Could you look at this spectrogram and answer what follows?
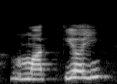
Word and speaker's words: मत्याः: मतिभिः मत्यै मतिभ्यां मतिभ्यः मत्यै मतये मतिभ्यां मतिभ्यः मत्याः मतेः मतिभ्यां मतिभ्यः मत्याः मतेः পঞ্চমীতে কি, ষষ্ঠীতে কি বলছো? মাত্যাহ না মাত্যাহা? কি আছে? मत्याः হ্যাঁ, আকারটা স্পষ্ট উচ্চারণ করতে হবে।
